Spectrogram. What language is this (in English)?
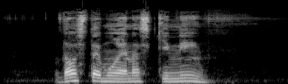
Greek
